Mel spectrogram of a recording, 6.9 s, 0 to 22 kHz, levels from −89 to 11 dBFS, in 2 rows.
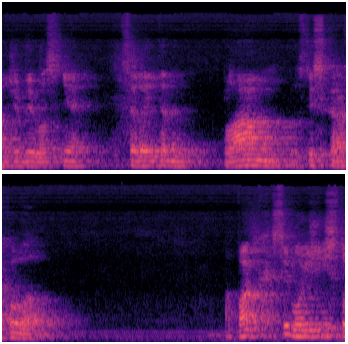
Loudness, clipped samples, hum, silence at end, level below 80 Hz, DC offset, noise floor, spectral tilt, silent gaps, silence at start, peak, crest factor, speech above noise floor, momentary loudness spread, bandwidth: -29 LUFS; under 0.1%; none; 0 s; -64 dBFS; under 0.1%; -56 dBFS; -5.5 dB/octave; none; 0 s; -12 dBFS; 18 dB; 28 dB; 15 LU; 17 kHz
